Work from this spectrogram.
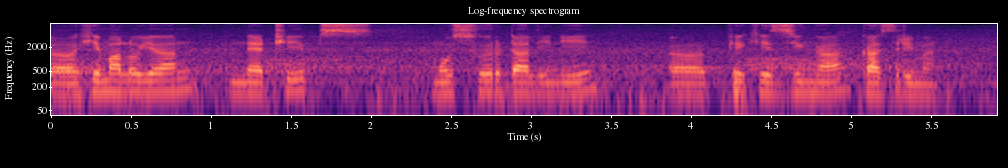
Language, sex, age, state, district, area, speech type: Bodo, male, 18-30, Assam, Chirang, rural, read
